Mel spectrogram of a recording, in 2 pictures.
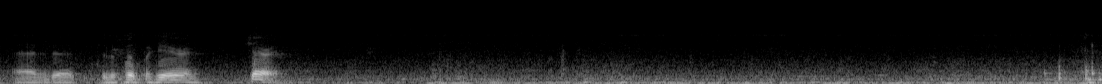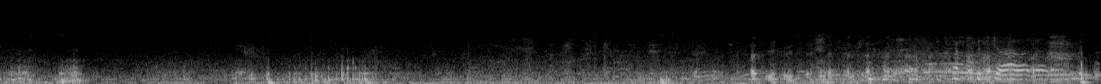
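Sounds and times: cassette recording rumble and hum: 0.0 - 22.0
microphone handling bumps: 10.3 - 18.5.

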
